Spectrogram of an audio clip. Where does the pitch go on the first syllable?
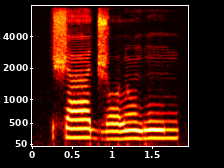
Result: high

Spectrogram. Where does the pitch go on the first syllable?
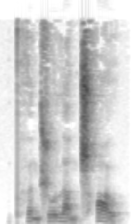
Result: low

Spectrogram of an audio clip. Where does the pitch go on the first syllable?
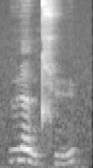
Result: falling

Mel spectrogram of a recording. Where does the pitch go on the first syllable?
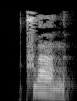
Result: falling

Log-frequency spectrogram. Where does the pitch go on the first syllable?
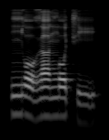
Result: falling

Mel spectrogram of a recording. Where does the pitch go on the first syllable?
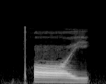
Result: low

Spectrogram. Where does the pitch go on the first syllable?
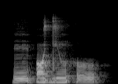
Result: low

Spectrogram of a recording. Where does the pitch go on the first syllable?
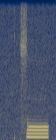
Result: high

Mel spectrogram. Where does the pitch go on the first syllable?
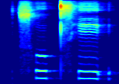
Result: high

